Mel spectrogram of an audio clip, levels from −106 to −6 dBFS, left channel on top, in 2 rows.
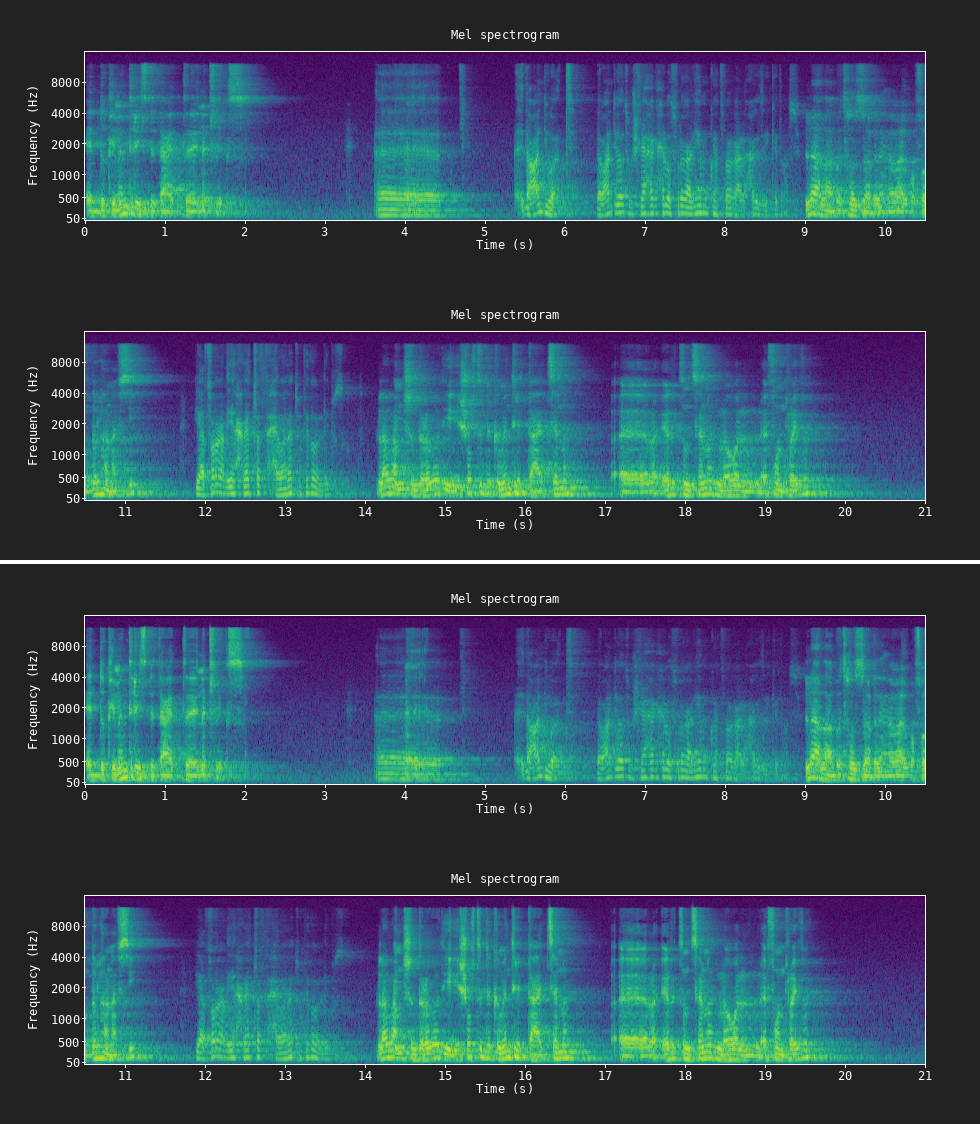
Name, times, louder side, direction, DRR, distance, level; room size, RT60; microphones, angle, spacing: voice 1, 0.0-2.0 4.0-4.2 9.0-11.2 14.1-16.6 17.2-19.6, right 2 dB, 80° right, 8 dB, 1.2 m, -21 dB
voice 2, 3.6-4.5 5.4-6.1 6.4-8.9 11.9-13.7, left 3 dB, 80° left, 7 dB, 0.8 m, -28 dB
14.0 x 9.8 x 9.8 m, 1.5 s
head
